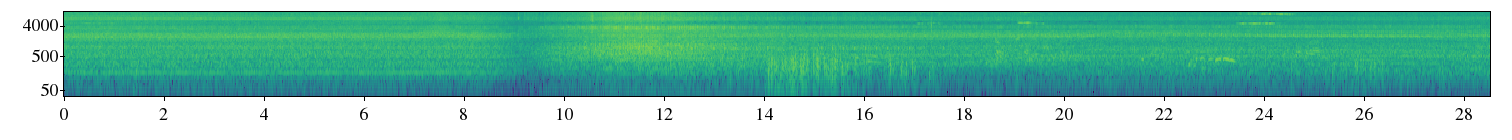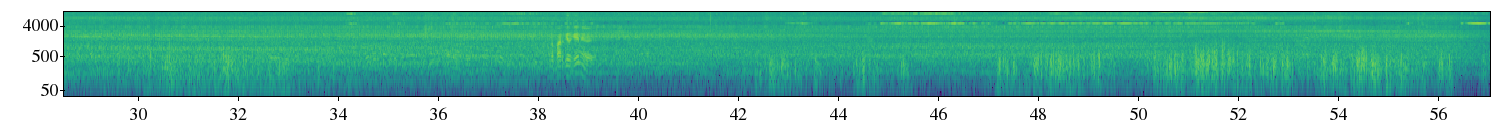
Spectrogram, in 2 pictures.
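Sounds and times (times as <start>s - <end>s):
diesel coach engines running: 0.0s - 57.0s.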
